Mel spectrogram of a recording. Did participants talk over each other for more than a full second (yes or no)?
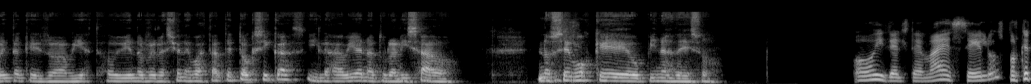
no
